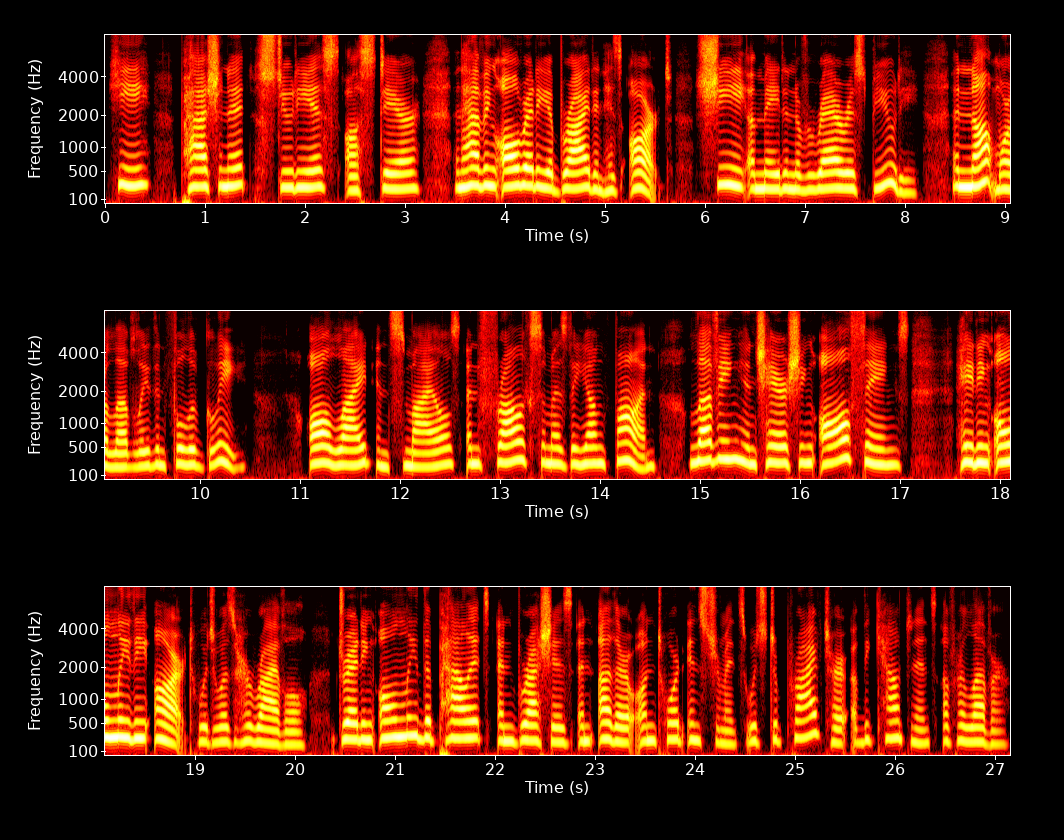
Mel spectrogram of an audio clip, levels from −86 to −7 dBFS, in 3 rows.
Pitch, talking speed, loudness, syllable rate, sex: 235 Hz, 150 wpm, -17 LUFS, 4.6 syllables/s, female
